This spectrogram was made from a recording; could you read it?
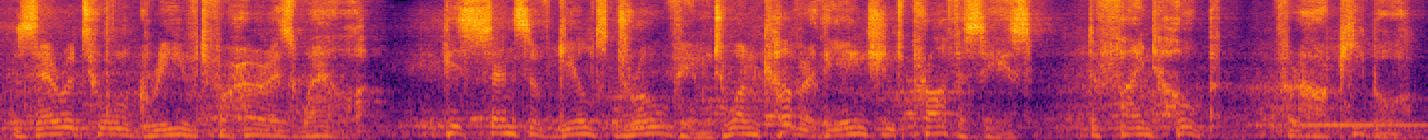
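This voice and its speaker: An actor playing a noble, resolute alien warrior leader in a sci-fi game cutscene, speaking formally and with solemn authority. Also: male voice, medium pitch, animated, a little slow, loud music behind the voice, close to an everyday voice. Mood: earnest, solemn. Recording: voice under very loud score.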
